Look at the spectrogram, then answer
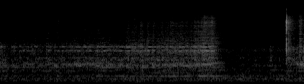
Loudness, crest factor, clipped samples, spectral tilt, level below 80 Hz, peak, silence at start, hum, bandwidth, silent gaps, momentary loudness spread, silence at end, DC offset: -46 LUFS; 36 dB; under 0.1%; 0.5 dB/octave; under -90 dBFS; -12 dBFS; 0 s; none; 15.5 kHz; none; 15 LU; 0 s; under 0.1%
